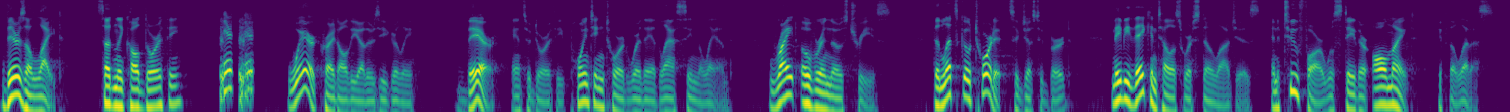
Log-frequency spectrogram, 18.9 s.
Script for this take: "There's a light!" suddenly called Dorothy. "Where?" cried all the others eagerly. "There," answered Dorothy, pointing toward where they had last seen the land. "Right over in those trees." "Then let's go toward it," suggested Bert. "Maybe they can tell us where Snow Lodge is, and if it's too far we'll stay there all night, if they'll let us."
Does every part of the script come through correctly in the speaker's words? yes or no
no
